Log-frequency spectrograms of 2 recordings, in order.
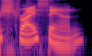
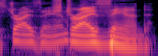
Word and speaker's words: Streisand: that Siri kept on pronouncing the middle of her name with a Z. So it would say Streisand instead of Streisand.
